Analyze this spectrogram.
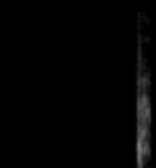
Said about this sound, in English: Oh, excuse me. All good. It's there. Now it's contagious. Yeah, now we're both coughing.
